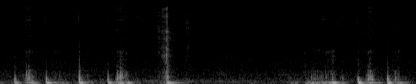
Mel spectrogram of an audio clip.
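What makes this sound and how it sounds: A pen tip scratches across a white lined paper pad resting on a wooden desk while writing. The sound comes as short, dull, low scratchy strokes with faint bright edges, with a quiet pause in the middle before the strokes resume.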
